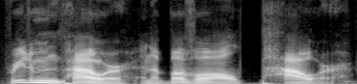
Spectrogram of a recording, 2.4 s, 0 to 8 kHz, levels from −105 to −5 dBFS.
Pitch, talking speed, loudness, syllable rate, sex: 125 Hz, 175 wpm, -19 LUFS, 5.5 syllables/s, male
